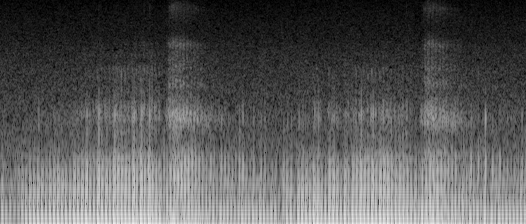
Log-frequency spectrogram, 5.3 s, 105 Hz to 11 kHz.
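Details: Female pet cat purring into a Tascam DR-40: a thick, low, buzzing rumble that swells into two airy louder pulses about two and a half seconds apart before settling back.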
